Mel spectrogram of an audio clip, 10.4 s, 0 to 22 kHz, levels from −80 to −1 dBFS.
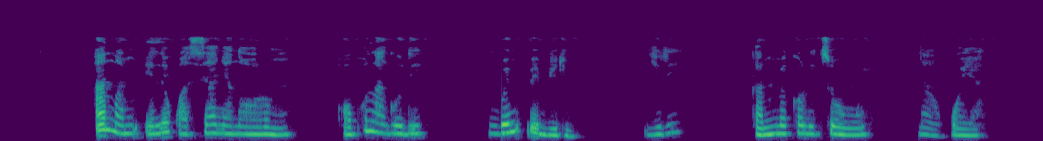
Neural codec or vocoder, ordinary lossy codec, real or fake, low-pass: none; none; real; 7.2 kHz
